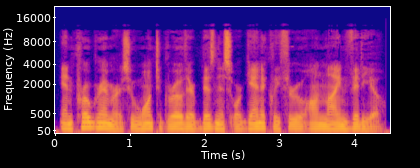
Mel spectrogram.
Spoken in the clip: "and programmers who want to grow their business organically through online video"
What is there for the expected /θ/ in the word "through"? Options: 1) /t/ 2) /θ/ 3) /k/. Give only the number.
2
